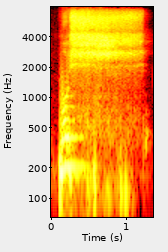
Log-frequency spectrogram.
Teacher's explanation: شین پر جب آپ پڑھیں تو شین میں آواز پھیلنی چاہیے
